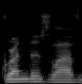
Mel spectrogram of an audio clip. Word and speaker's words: Grundislav: to pronounce this right, Grundislav Games. Yep, that's correct. Okay, good. Grundislav or Grundislav, I don't really think it matters.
